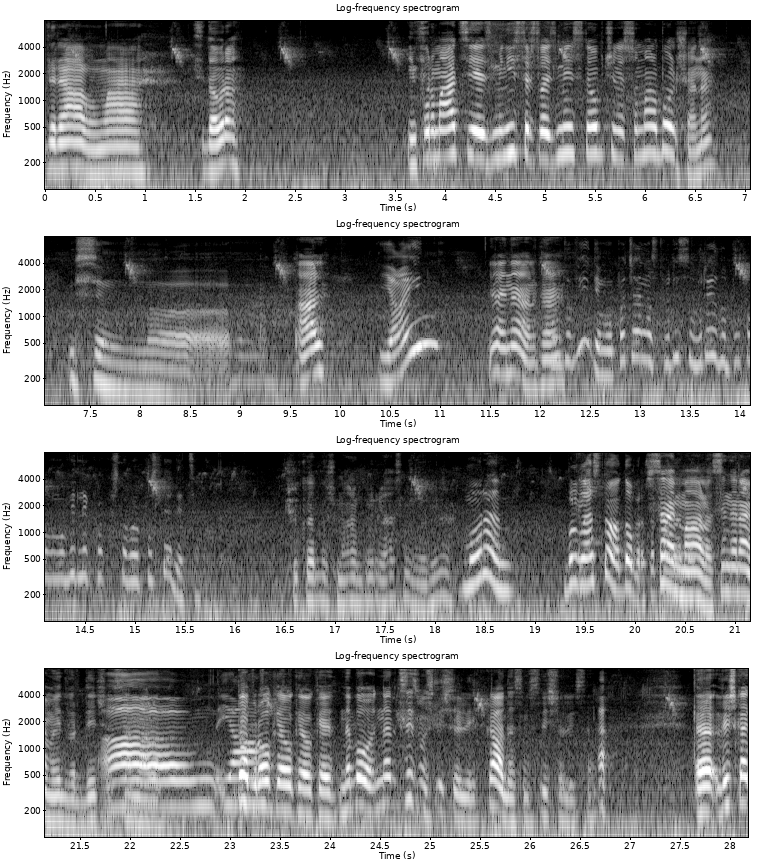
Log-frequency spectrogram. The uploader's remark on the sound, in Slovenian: na ulici pred hišo ter pred publiko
